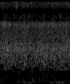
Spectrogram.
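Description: Water spills steadily from a DIY pond waterfall tray set in a corner, a constant close, even rush with no breaks and no voices.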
